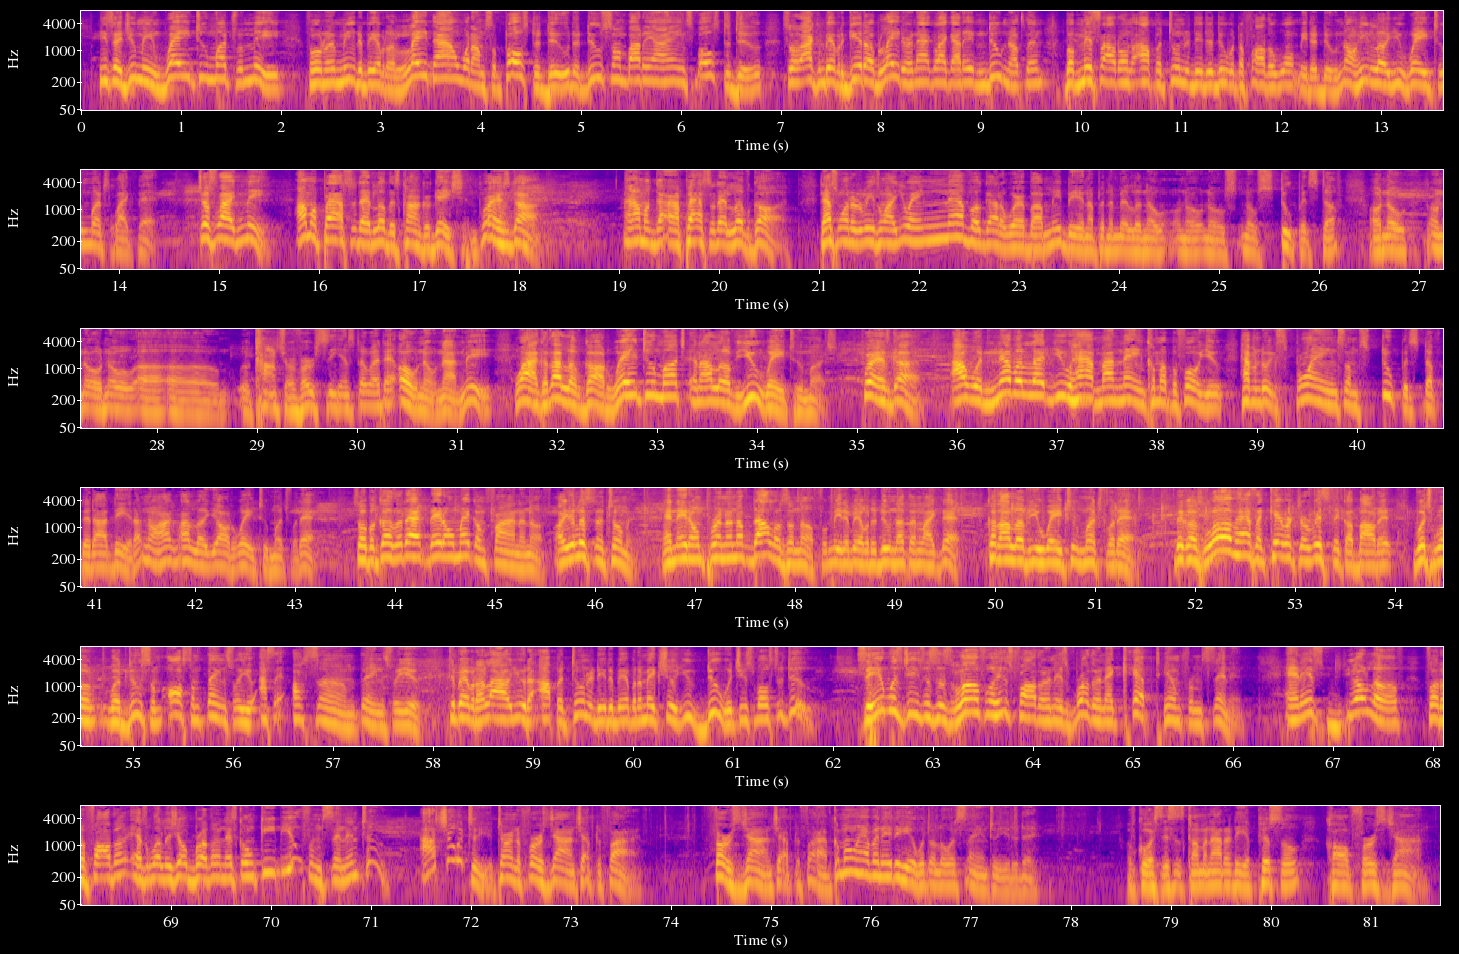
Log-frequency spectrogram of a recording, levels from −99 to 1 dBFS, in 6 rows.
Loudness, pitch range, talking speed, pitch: -18 LUFS, 145-210 Hz, 255 wpm, 180 Hz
